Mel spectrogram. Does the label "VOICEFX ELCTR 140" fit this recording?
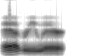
Yes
